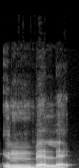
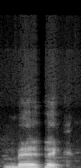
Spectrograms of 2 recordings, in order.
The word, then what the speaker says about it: Mbeleck: See, when you see the name, at least us English speakers, we want to pronounce the M in Mbeleck. And so we would say Mbeleck, and that's not how you say it.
